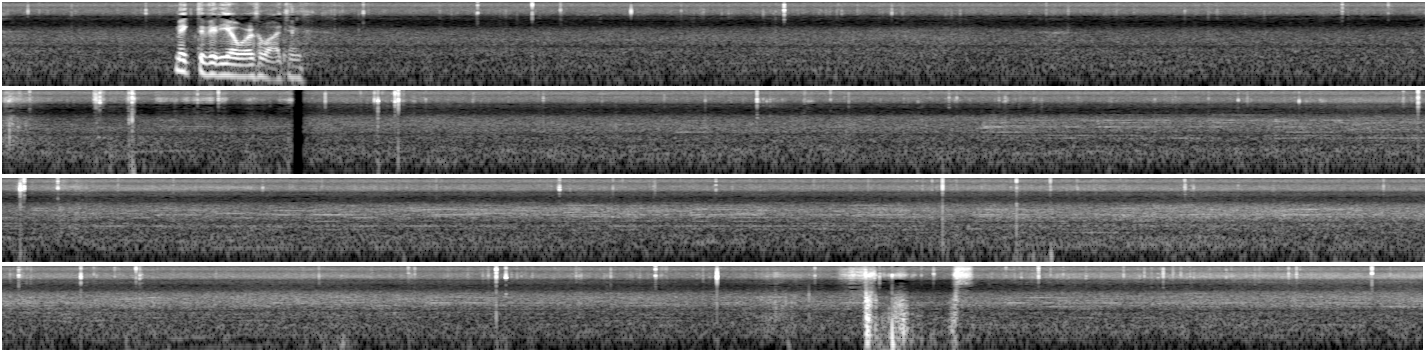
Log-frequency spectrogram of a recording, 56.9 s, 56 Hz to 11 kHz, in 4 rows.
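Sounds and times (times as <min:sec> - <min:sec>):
quiet outdoor air hiss: 0:00.0 - 0:56.9
distant bells ringing: 0:20.9 - 0:22.2, 0:23.8 - 0:50.3.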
